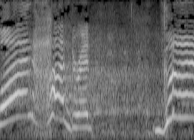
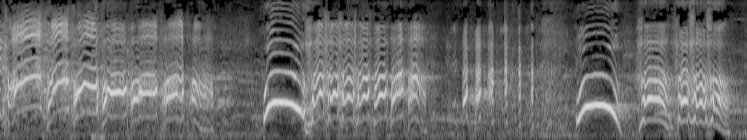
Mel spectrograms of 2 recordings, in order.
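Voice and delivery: demonstrated laughter workout; 7 semitones higher than usual. Shown as a demonstration. Preacher working the midsection, demonstrated laughter workout. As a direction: force out bursts of laughter and whooping. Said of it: "Faking a laugh like I just did".

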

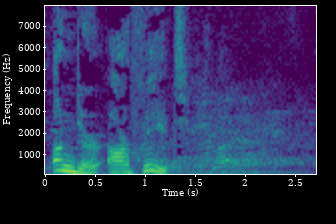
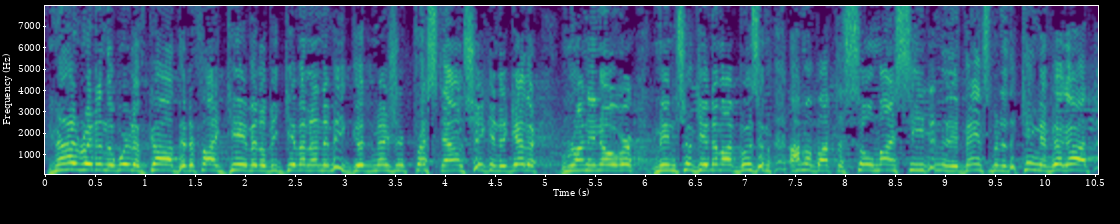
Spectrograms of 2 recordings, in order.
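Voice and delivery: fast, loud, rising sermon run; full-force preaching; 4 semitones higher, 5 dB louder, faster than usual. Acted. Believer declaring scripture to the devil, full-force preaching. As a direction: rattle the promises off loudly without letting up.

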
